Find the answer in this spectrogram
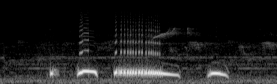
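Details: Single spotted dove phrase of the thổ rền style. A brief note leads into a round coo, a long throaty coo that slides downward, then a shorter closing coo. Faint whistled chirps rise high behind it.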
